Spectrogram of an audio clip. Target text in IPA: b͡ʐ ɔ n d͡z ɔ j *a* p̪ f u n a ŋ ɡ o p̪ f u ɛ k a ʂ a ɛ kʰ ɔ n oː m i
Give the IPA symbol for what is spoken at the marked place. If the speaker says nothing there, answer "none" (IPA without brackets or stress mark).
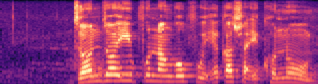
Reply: i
